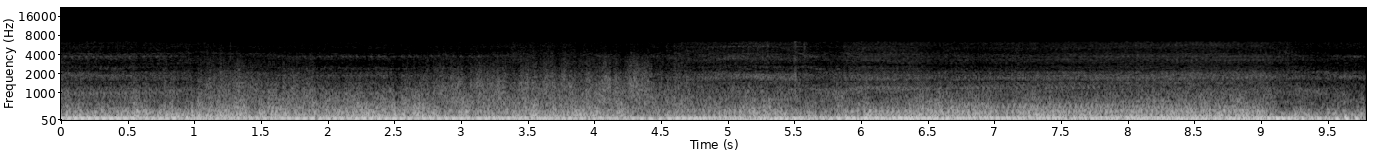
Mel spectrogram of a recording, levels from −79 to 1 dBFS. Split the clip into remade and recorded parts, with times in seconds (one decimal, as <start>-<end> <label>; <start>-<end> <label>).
0.0-6.0 recorded; 6.0-6.7 remade; 6.7-7.3 recorded; 7.3-9.1 remade; 9.1-9.8 recorded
